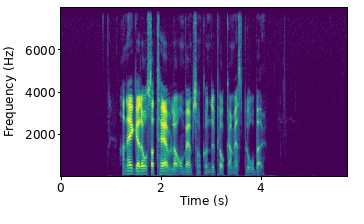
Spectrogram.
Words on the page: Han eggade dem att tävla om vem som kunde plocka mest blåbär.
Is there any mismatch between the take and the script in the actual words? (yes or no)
yes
